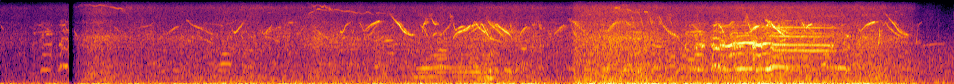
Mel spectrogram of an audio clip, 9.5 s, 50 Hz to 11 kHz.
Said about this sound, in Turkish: Şimdi dipsiz göl ve çevresinde kuş seslerini duyduğunuzu düşünüyoruz. Şimdi 3000 yıllık göl.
